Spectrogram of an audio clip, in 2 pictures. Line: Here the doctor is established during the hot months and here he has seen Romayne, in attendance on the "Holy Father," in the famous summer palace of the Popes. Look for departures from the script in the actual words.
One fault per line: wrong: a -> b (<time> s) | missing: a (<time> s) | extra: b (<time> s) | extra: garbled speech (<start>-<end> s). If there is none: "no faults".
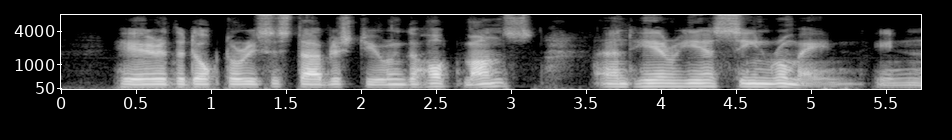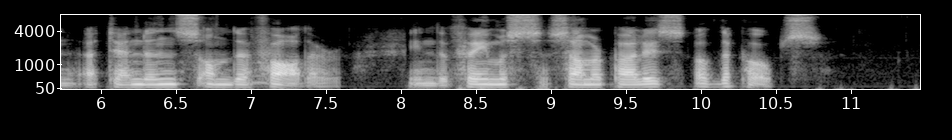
missing: Holy (7.0 s)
